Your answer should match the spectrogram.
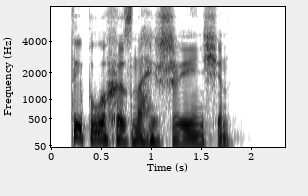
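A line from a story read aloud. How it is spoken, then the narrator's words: Burst of laughter. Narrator (Russian): расхохоталась одноклассница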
